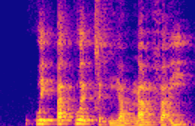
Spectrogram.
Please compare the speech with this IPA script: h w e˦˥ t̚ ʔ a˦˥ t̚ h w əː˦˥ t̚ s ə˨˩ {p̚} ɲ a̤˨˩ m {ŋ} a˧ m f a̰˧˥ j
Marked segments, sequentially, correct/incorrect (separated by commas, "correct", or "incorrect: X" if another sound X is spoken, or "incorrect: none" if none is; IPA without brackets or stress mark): incorrect: t̚, correct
